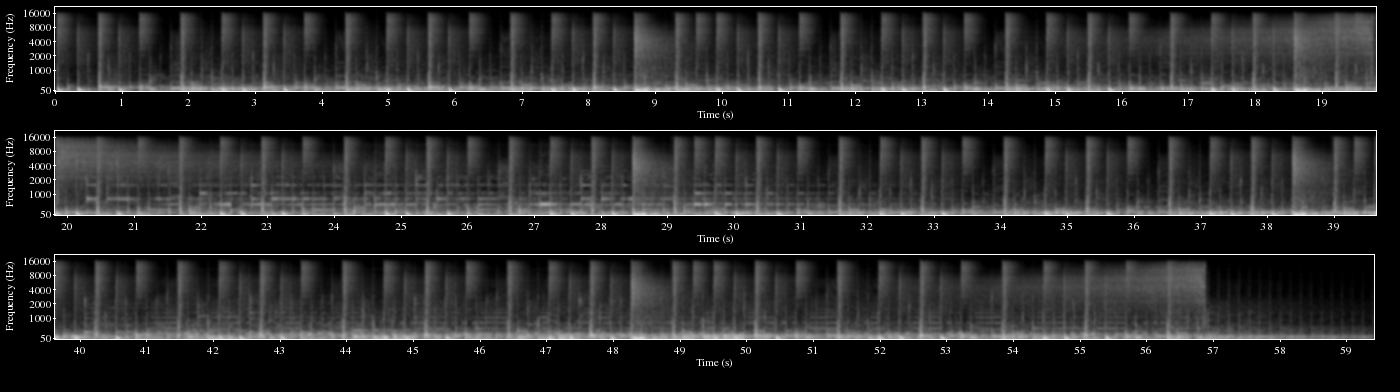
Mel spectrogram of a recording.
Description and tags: Unpretentious Reveal
This is a minimalistic unpretentious promo track made with technology, corporate life and vehicles in mind. For the alternative version without drums click here
ambient, business, chill, chillout, corporate, documentary, downtempo, drama, electronic, music, presentation, promo, soundtrack, synthesizer, trailer, tv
